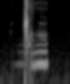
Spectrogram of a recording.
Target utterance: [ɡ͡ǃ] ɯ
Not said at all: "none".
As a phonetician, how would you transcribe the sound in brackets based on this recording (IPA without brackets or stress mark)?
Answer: ɡ͡ǁ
